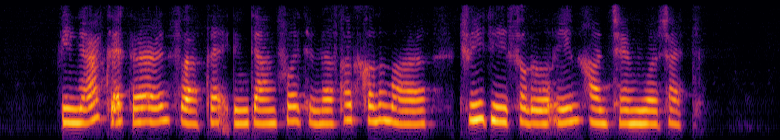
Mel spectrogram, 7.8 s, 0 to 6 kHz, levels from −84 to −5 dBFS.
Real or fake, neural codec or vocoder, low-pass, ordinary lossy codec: fake; codec, 24 kHz, 0.9 kbps, WavTokenizer, medium music audio release; 5.4 kHz; AAC, 48 kbps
